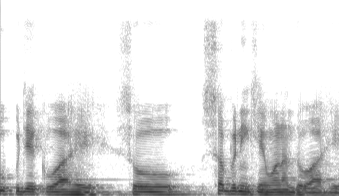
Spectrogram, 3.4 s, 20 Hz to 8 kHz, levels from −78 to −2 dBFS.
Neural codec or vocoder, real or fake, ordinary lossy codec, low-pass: none; real; none; 7.2 kHz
